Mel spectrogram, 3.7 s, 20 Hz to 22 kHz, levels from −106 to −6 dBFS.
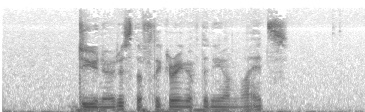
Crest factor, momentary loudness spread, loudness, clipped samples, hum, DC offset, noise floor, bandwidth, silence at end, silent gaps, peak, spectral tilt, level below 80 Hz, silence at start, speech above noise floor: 18 dB; 7 LU; -43 LUFS; under 0.1%; none; under 0.1%; -64 dBFS; 16.5 kHz; 0 s; none; -26 dBFS; -3.5 dB/octave; -60 dBFS; 0 s; 21 dB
